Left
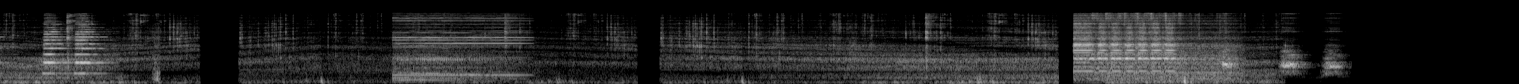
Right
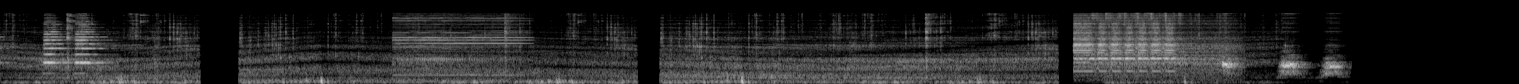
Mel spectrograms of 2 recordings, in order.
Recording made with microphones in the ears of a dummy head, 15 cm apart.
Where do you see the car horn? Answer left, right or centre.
left.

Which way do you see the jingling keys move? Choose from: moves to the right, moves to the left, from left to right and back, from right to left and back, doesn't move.
from left to right and back.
